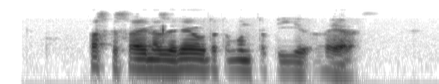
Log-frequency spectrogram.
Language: Albanian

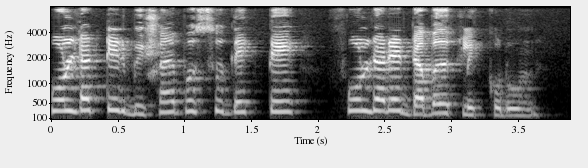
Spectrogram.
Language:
Bangla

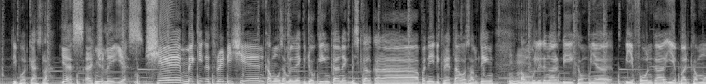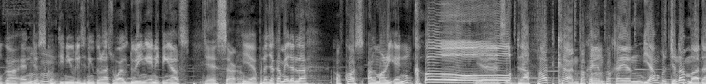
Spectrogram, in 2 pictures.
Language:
Malay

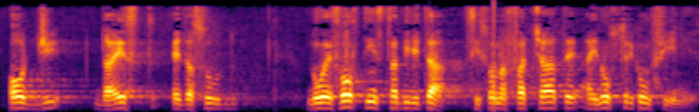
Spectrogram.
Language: Italian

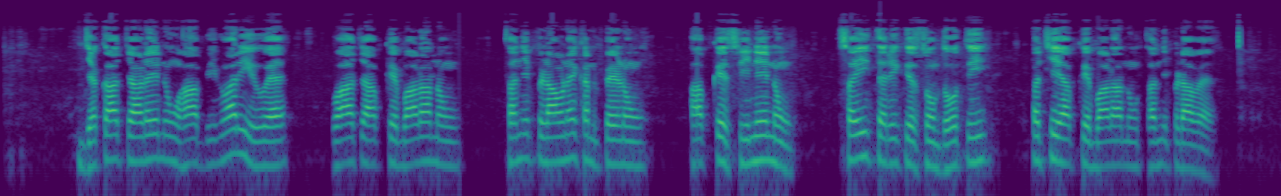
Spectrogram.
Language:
Od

